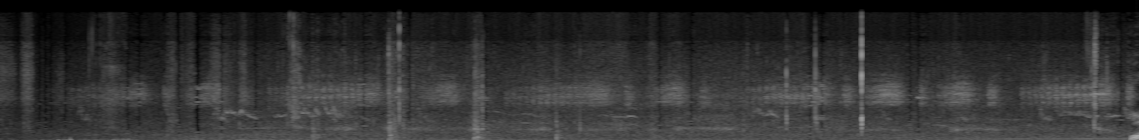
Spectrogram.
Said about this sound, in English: just waiting for a vehicle to pass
